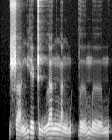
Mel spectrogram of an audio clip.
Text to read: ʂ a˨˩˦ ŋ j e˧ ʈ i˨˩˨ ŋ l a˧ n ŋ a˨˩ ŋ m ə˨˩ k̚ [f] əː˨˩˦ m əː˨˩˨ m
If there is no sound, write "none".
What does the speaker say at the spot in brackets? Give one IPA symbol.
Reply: v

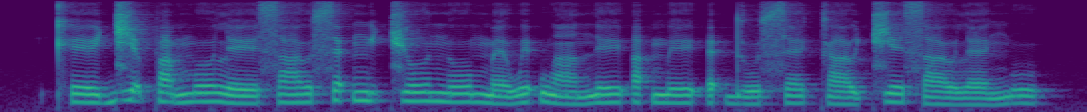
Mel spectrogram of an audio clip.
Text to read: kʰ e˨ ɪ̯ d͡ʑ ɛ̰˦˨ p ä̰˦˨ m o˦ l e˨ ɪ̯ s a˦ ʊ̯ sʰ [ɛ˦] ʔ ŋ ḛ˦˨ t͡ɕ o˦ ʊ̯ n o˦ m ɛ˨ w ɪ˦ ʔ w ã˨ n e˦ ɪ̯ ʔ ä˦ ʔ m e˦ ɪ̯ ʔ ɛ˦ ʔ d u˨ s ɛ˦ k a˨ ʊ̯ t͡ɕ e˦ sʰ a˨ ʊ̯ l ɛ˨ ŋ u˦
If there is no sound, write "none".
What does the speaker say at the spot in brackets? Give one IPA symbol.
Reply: ɛ˦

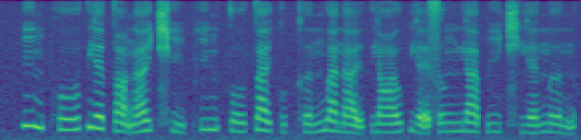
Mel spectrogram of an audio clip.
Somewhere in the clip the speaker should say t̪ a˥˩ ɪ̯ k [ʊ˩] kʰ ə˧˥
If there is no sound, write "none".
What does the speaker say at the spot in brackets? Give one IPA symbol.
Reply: u˩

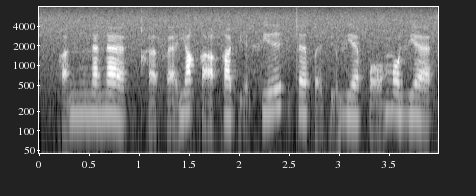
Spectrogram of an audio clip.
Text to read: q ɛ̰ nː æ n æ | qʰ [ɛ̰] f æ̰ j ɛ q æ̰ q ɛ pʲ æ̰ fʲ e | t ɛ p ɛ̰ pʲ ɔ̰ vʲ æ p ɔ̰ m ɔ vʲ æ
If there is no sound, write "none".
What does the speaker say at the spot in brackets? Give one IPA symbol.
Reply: ḛ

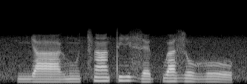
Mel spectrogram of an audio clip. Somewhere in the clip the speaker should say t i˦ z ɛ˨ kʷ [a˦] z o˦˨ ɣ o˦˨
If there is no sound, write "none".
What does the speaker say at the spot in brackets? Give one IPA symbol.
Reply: a˦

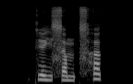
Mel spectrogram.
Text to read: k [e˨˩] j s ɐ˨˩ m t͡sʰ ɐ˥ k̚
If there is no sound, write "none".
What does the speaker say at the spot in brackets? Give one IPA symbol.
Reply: e˨˩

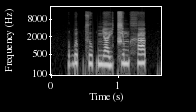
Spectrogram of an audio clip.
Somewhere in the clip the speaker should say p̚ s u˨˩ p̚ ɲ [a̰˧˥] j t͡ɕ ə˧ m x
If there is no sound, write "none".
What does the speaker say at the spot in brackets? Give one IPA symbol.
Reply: a˨˩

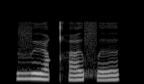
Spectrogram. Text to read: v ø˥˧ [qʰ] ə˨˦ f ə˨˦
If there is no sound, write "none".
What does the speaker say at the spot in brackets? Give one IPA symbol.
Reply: qʰ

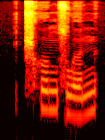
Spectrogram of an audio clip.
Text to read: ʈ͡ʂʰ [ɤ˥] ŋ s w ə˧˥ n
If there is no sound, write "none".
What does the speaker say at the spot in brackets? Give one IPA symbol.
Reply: ɤ˥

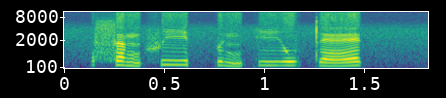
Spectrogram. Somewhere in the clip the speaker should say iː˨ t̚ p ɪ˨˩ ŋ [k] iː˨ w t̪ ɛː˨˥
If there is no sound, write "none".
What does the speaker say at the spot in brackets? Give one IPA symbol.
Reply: k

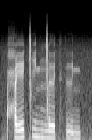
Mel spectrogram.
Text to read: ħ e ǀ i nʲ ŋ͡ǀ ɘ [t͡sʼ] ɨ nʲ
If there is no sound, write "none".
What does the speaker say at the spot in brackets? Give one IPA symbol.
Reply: t͡sʼ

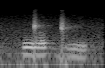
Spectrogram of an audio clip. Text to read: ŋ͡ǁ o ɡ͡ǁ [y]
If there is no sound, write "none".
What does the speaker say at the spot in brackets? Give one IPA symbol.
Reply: y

